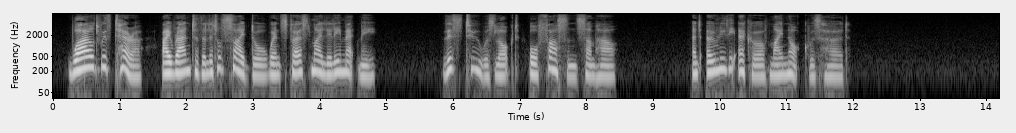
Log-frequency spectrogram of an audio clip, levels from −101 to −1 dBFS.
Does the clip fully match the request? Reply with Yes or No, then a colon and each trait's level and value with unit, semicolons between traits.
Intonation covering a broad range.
Yes: wide, 5.7 semitones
